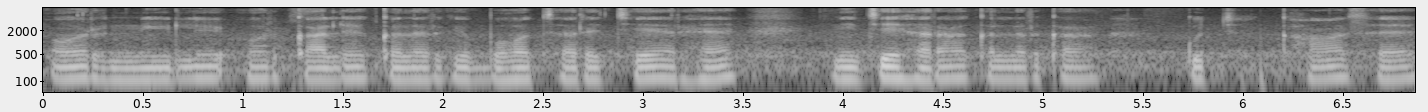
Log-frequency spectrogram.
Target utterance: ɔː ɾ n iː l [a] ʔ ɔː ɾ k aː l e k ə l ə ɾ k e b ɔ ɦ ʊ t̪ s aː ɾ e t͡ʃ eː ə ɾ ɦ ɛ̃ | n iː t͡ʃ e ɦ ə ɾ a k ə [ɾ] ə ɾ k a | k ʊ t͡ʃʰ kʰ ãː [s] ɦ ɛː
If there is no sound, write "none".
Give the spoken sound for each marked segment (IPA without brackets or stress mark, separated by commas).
e, l, s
